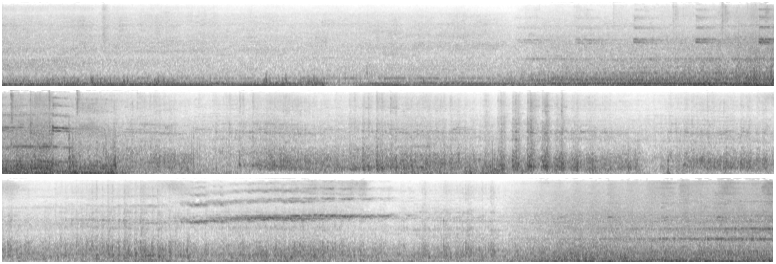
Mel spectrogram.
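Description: A train going by on the rails: a deep steady rumble for the first ten seconds or so, then wheels clicking rapidly over the rail joints, and a rising squeal of wheels about two-thirds of the way through.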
